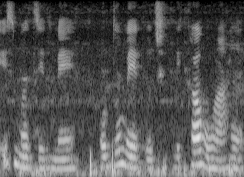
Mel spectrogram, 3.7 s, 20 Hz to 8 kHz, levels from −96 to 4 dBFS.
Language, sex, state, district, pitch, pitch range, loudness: Hindi, female, Haryana, Rohtak, 170 Hz, 160-195 Hz, -20 LUFS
